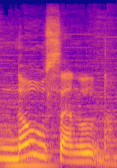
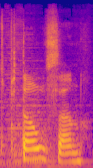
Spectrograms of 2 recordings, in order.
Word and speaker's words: Pnosen: It's called Nos N library, not Pnos N. Nos N. You don't pronounce the P.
